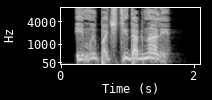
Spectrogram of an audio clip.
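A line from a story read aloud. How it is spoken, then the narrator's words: Whispered. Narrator (Russian): прошептал Тулуш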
